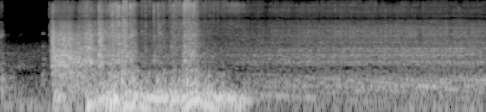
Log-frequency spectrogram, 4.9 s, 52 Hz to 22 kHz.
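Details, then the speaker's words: 1969 Chrysler 300 with a 440 test-mule engine on first start: it cranks, catches, runs rough about two seconds, then dies as the key is released; owner suspects a failed ballast resistor. "And you saw it just start running and then I was about to praise it, then it just shut off."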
